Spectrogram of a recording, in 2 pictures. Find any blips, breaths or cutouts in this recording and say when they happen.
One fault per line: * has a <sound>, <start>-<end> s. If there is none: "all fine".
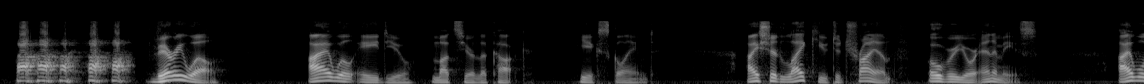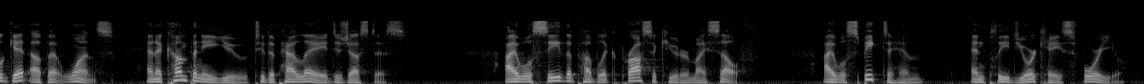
* has a laugh, 0.2-1.4 s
